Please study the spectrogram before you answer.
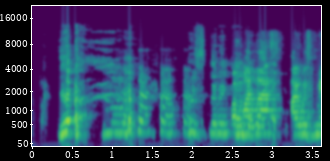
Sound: laughs

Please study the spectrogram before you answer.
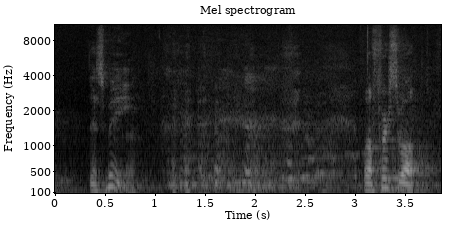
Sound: laughter

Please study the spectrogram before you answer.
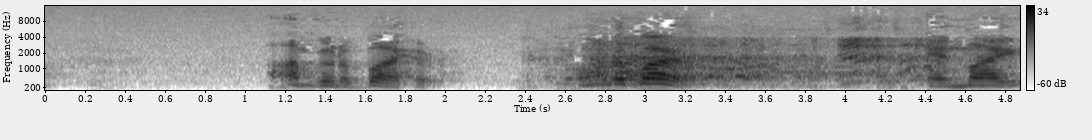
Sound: audience laughs

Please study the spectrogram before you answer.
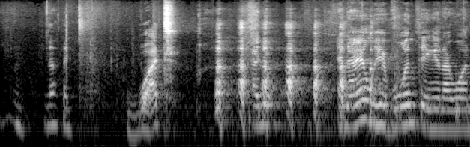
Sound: laughs

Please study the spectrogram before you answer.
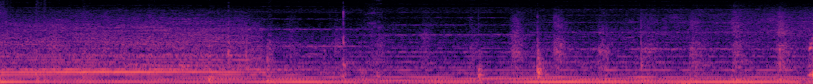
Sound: train whistles, chugs

